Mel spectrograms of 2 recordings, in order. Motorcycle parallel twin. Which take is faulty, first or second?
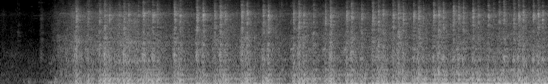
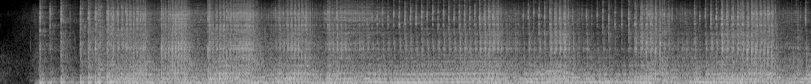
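second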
